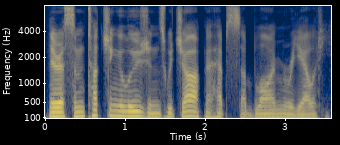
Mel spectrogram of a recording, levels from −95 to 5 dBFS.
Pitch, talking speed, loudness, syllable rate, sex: 110 Hz, 170 wpm, -18 LUFS, 6.1 syllables/s, male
